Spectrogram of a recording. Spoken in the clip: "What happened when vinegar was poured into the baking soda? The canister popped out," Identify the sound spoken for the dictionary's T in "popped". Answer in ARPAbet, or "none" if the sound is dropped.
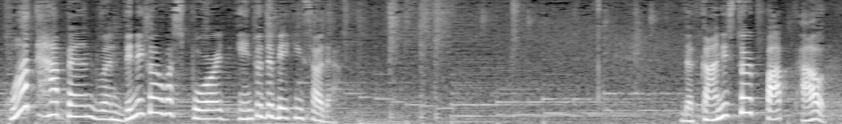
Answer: T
